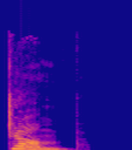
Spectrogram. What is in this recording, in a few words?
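"jump", English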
